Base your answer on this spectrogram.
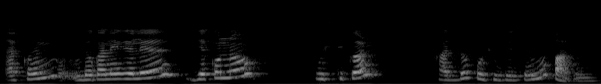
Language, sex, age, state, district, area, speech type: Bengali, female, 30-45, West Bengal, Birbhum, urban, spontaneous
